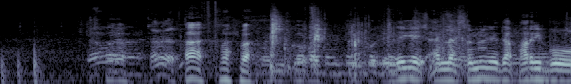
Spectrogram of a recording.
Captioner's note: speaking foreign language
